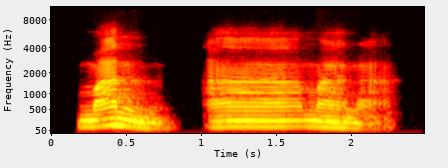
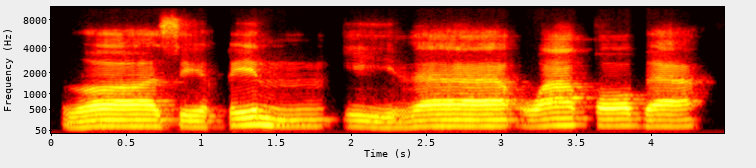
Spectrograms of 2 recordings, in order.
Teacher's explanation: Kapan ada nun sukun atau tanwin bertemu dengan hamzah, ha, kho, ain, goin, ha, namanya bacaan idhar halki. Cara membacanya jelas. Jelas tuh tidak ada dengungnya.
